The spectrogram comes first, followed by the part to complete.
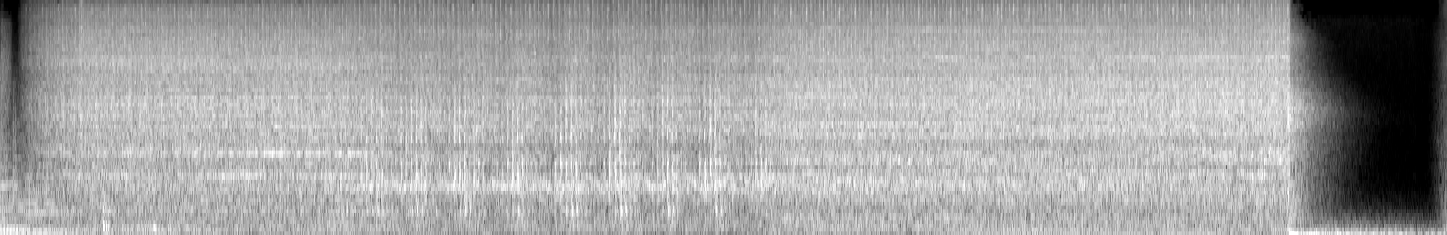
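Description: Nissan Tsuru GSII's four-cylinder petrol engine idling steadily, then cutting off suddenly about a second before the end.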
